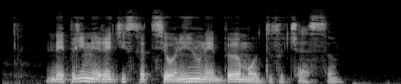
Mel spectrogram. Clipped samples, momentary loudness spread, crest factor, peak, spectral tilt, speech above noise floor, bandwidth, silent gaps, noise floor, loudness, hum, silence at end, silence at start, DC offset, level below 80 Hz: under 0.1%; 8 LU; 16 dB; -2 dBFS; -4.5 dB/octave; 30 dB; 13.5 kHz; none; -47 dBFS; -17 LUFS; none; 0.45 s; 0.45 s; under 0.1%; -48 dBFS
